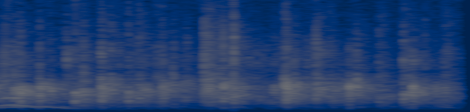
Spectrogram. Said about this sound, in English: Y'all need to clap for that.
